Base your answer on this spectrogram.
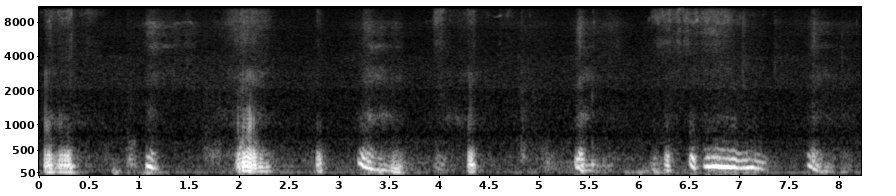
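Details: A snoring domestic cat named Beom produces a run of uneven, grating low snores and snorts, some drawn out with a wavering tone, packed closely across eight seconds with brief pauses.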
